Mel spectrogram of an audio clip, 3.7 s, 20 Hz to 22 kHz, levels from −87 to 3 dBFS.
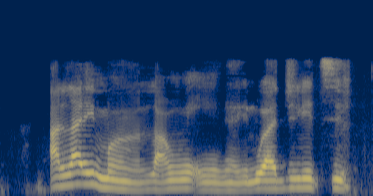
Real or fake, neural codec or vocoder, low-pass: fake; codec, 16 kHz, 1 kbps, X-Codec, HuBERT features, trained on balanced general audio; 7.2 kHz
